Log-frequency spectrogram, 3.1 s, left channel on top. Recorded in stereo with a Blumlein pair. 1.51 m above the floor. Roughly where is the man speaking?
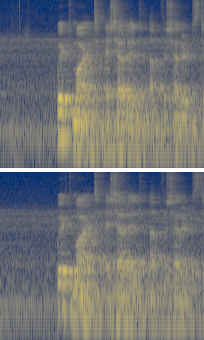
Ahead.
